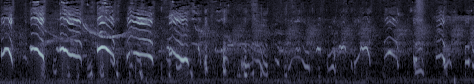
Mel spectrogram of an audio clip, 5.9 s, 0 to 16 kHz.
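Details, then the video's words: Litter of 21-day-old chocolate Labrador Retriever puppies in Seville, Spain, recorded 21 January 2018; several pups give clear high arched whines and yelps, rising then falling, tumbling over one another in quick succession. "CACHORROS LABRADOR CHOCOLATE"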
